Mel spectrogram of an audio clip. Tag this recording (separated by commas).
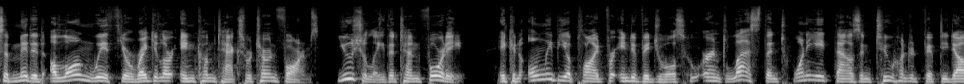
Speech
